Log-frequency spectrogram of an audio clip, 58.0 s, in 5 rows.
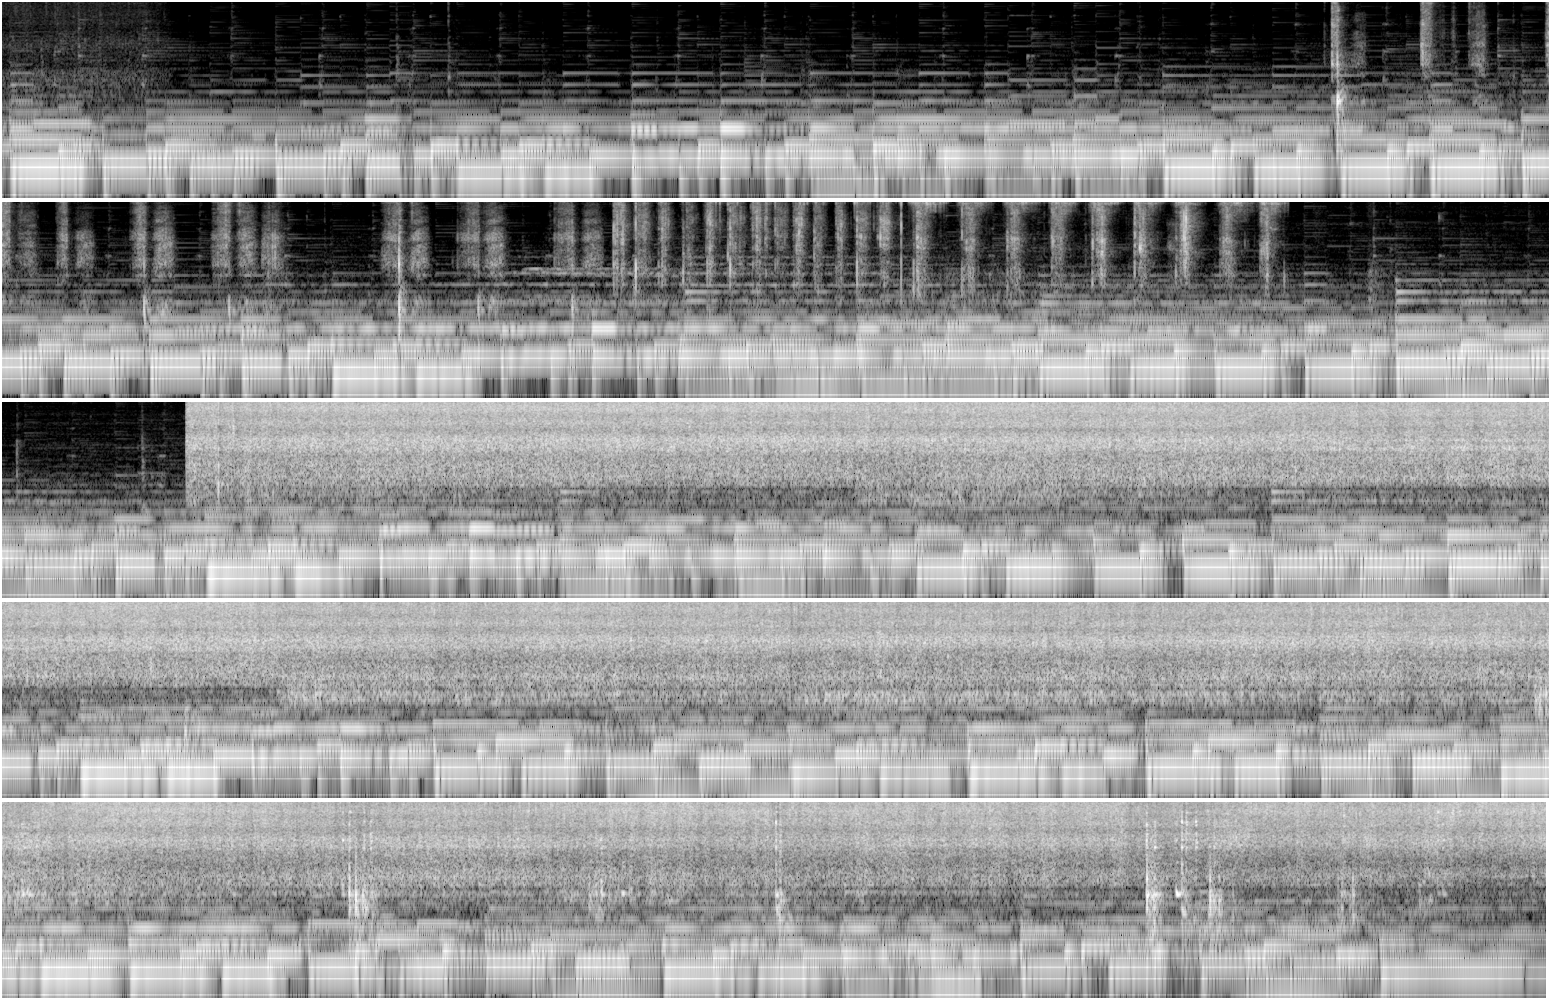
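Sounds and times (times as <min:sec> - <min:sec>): meat sizzling in a frying pan: 0:14.7 - 0:21.1, 0:24.6 - 0:57.9.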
